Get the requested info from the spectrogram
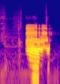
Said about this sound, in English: I didn't know you had a cat. I don't have a cat. That's probably just a TV. Oh, maybe there's some sort of, you know, kitty meow mix commercial.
